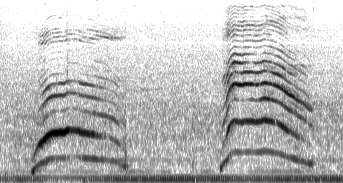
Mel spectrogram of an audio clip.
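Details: Two separate meows from a domestic cat, each starting low, swelling into a held wavering tone and sliding down at the end, with quiet low hum in the background.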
